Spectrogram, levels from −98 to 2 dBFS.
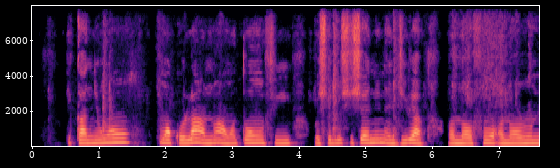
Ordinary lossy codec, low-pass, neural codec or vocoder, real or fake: none; none; none; real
